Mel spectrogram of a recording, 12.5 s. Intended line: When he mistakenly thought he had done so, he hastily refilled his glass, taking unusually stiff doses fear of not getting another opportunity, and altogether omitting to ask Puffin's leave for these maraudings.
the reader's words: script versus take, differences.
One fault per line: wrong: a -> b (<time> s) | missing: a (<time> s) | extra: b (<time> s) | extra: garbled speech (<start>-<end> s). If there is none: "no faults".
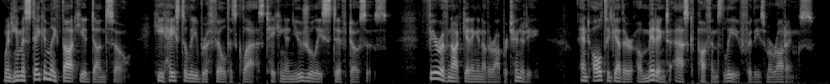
no faults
